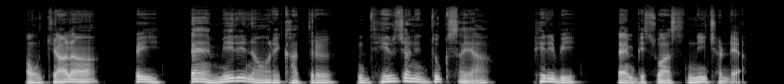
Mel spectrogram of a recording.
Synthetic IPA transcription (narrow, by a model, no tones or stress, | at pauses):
ɦɐ̃ũd͡ʒaːɽ̃a | pei | t̪ɛ̃ːmeːɾenãːʊ̃ãɾekʰaːt̪ːəɾ | d̪ʱiːɾd͡ʒaːned̪ʊkʰsɐja | pʰeːɾibʱi | t̪ɛ̃ːbɪswaːsnĩt͡ʃʰɐɖja̰ː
